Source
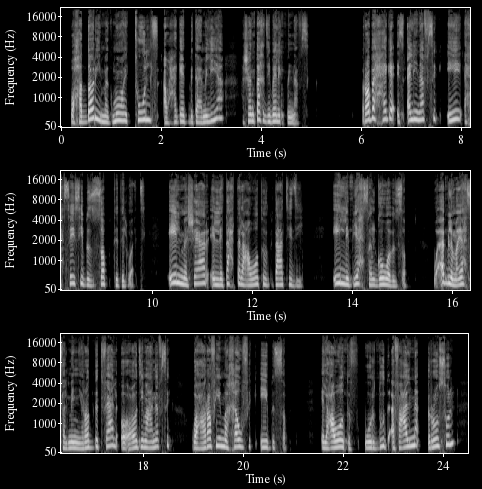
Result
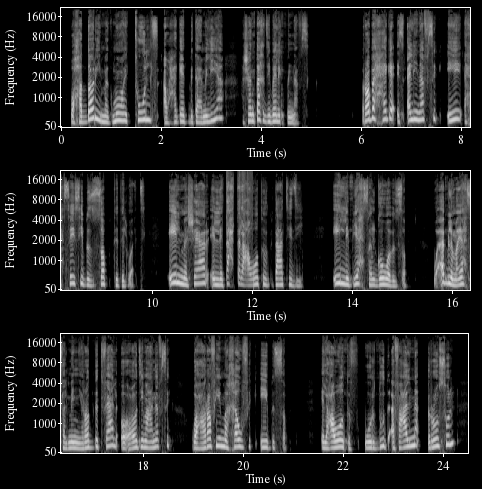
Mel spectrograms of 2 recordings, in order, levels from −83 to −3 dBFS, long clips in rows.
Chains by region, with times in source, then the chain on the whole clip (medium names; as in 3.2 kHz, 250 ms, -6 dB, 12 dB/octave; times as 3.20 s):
11.47–12.02 s: block-companded coder 5-bit + low-pass 4 kHz 6 dB/octave + tilt EQ +4.5 dB/octave
whole clip: none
